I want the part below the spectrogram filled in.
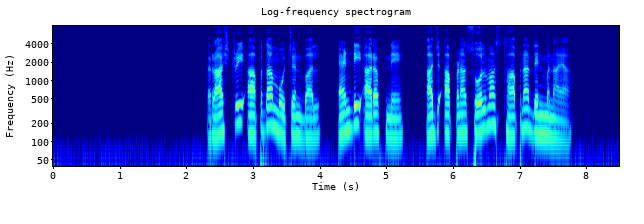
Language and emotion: Punjabi, neutral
